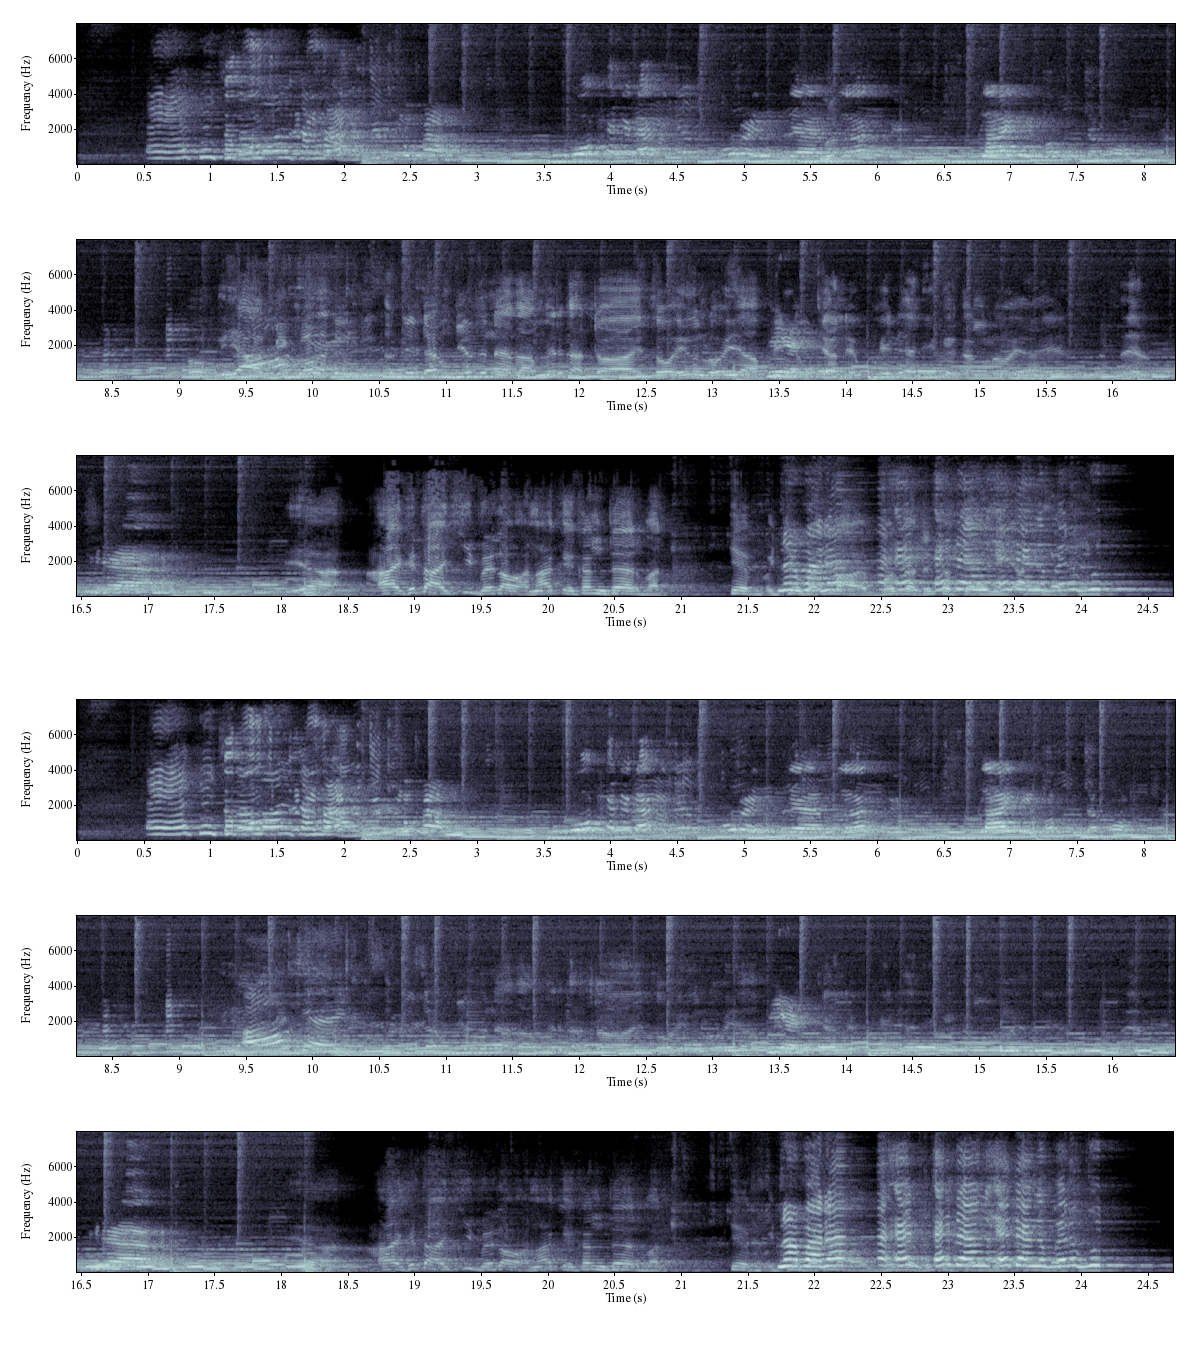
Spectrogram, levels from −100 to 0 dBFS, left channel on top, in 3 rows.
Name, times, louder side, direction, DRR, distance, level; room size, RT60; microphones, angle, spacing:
voice 1, 0.5-2.3 4.2-4.6 8.9-9.0 9.5-10.3 12.1-12.3 21.7-24.2, right 5 dB, 30° right, 8 dB, 0.4 m, -24 dB
voice 2, 1.7-2.8 3.5-6.4 6.7-7.9 8.4-8.5 13.4-13.7 16.6-17.3, right 2 dB, 80° right, 3 dB, 2.1 m, -26 dB
sound 1, 2.1-18.3, right 3 dB, 50° right, 0.7 m, -27 dB
voice 3, 9.1-16.3 18.1-21.1 21.4-24.2, left 5 dB, 40° left, 13 dB, 0.4 m, -31 dB
9.1 x 7.7 x 8.3 m, 1.2 s
head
